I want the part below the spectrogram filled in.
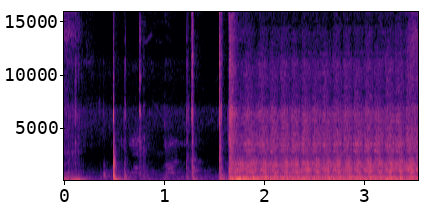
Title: Nissan Micra 05 problem engine won't start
